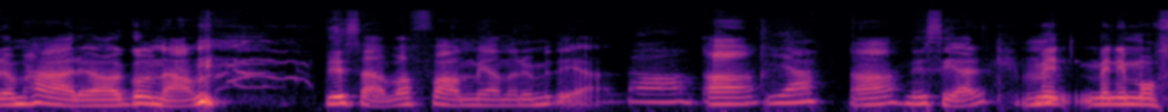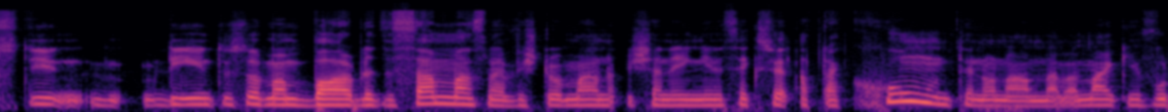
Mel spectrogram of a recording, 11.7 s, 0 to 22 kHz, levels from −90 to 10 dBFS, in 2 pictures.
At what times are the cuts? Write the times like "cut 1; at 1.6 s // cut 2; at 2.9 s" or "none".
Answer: cut 1; at 1.6 s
